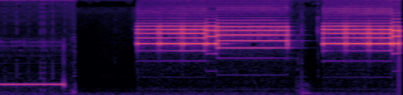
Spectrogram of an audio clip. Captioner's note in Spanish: Comienza a sonar el celular de Cindy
